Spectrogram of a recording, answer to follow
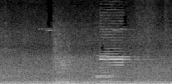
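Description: Road traffic noise: a steady low rumble of passing cars, with a brief faint pitched sound about a second and a half in.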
